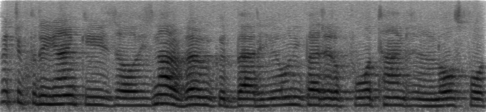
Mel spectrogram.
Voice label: Interview with 15 year old male New York New York, american english dialect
